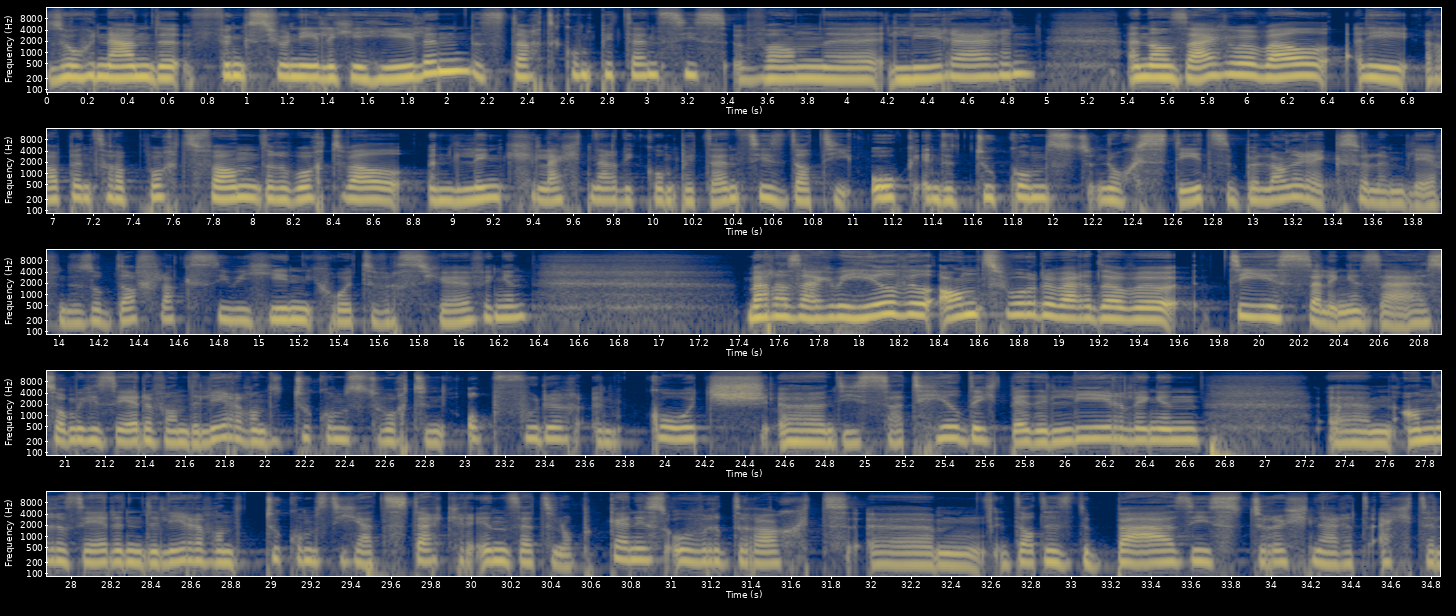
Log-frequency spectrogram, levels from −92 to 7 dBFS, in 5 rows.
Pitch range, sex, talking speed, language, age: 195-235 Hz, female, 180 wpm, Dutch, 20-39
